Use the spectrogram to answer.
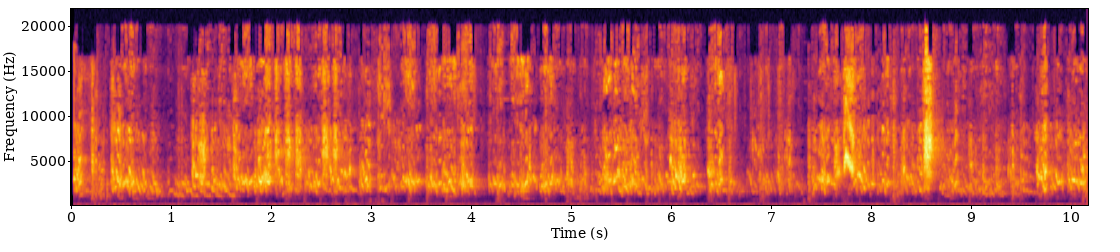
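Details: Budgerigars in an aviary chirping: a dense, continuous chatter of many high squeaky chirps, warbles and short squawks overlapping without pause, over a steady low rumble.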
